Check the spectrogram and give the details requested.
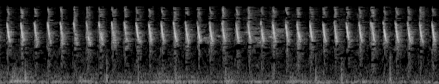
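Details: Small songbird on a master track for training caged birds: a steady, very high rattling trill of sharp downslurred notes, about four per second, continuing without a break.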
